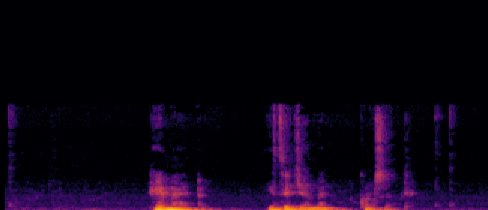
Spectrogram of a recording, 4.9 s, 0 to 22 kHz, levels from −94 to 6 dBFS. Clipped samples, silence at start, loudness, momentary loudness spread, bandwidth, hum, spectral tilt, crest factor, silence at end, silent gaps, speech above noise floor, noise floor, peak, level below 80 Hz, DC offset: under 0.1%; 1.55 s; -22 LUFS; 23 LU; 10 kHz; none; -9 dB/octave; 18 dB; 0.95 s; none; 46 dB; -66 dBFS; -6 dBFS; -52 dBFS; under 0.1%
